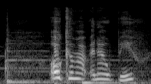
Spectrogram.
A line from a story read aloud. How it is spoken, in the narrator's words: said Tonks brightly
